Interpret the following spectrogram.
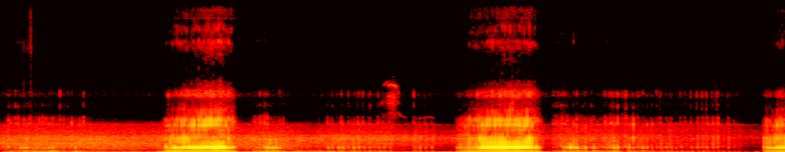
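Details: Teddy the Olde English Bulldogge asleep, snoring in a steady rhythm: two strong raspy snores about four seconds apart, with faint throaty purring breaths in between.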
